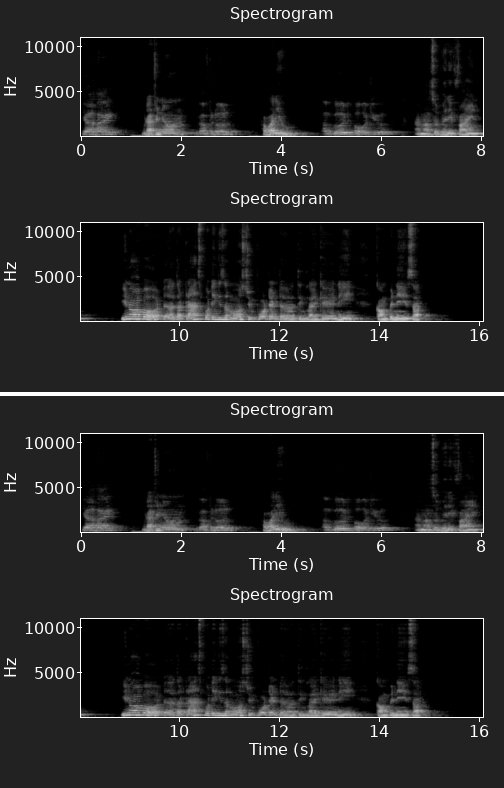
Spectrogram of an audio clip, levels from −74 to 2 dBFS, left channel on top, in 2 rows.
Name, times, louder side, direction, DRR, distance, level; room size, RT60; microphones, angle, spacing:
voice 1, 0.0-0.7 2.2-3.0 4.8-6.1, left 1 dB, 15° left, 1.4 m, -28 dB
voice 2, 1.2-2.1 3.6-4.3 6.7-8.1 8.8-13.6 13.9-14.8, left 3 dB, 35° left, 0.3 m, -20 dB
11.5 x 7.8 x 2.2 m
head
